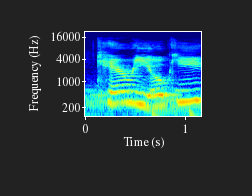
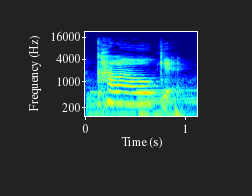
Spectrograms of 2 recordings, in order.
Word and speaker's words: karaoke: So for example, karaoke is how we say it in English, but it's actually pronounced karaoke. Karaoke. Ka-la-o-ke.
